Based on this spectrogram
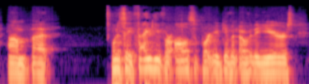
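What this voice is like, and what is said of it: Slightly hoarse voice. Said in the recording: “I'm a little bit hoarse... I lost my voice a few days ago. I'm better now.”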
